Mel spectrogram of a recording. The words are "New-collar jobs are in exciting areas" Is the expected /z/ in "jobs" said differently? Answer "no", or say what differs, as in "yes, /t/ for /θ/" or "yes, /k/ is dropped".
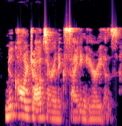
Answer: no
